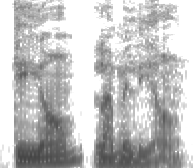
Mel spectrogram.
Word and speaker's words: Guillaume le Million: Guillaume le Million. Guillaume del Million. If it doesn't rhyme, you're not pronouncing it right.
